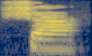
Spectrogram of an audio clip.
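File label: "sha", Nigerian Pidgin, female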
